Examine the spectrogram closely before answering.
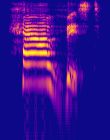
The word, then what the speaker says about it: harvest: Harvest. Take note that the A and the R in that word make a long sound.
